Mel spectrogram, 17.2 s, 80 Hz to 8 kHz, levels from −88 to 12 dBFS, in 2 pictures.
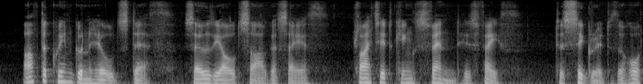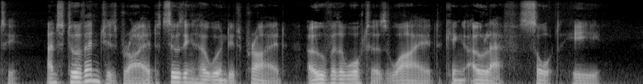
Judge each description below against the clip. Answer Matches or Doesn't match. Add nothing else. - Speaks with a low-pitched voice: Matches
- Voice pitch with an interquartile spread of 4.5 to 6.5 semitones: Matches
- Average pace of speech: Doesn't match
